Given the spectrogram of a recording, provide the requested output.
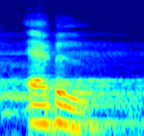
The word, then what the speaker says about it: Abel: আর জানলাম আয়াত থেকে হাবিল শব্দটি আরবি শব্দ হিব্রু বাইবেলে এর নামটি রয়েছে এবেল এ বি এল এবেল সে ছিল মেশফাল আর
